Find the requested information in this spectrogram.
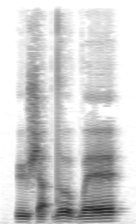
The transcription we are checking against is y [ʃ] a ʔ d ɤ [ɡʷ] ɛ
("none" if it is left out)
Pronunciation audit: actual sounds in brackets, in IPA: ʃ, ɡʷ

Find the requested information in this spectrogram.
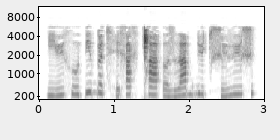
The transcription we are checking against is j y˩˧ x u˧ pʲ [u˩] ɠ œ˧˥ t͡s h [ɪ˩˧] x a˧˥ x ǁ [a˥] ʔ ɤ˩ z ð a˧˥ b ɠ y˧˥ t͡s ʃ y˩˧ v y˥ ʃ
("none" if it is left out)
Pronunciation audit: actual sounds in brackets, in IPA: u˥, ɪ˩˧, a˧

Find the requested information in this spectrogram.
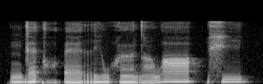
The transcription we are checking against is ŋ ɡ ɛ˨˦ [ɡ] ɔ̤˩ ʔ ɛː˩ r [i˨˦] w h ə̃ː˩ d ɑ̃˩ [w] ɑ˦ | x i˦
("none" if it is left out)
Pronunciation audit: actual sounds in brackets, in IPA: ɡ, i˩, w

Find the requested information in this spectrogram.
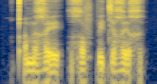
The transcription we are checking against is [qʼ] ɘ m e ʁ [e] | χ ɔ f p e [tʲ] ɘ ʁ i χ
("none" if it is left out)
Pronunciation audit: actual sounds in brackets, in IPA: qʼ, e, tʲ

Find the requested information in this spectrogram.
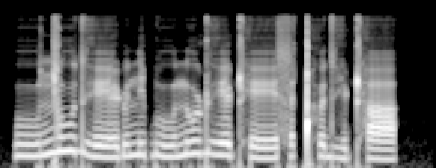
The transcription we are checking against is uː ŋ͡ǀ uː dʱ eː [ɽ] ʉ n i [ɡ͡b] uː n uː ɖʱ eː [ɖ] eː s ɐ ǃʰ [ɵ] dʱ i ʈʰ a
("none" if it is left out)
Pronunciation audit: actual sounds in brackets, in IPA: ɽ, ɓ, ʈʰ, ɵ

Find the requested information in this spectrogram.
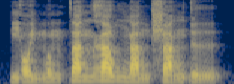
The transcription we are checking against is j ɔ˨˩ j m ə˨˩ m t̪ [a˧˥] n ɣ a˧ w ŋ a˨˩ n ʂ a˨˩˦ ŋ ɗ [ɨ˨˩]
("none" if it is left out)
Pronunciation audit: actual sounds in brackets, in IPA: a˧, ɨ˨˩

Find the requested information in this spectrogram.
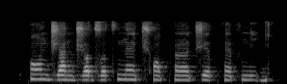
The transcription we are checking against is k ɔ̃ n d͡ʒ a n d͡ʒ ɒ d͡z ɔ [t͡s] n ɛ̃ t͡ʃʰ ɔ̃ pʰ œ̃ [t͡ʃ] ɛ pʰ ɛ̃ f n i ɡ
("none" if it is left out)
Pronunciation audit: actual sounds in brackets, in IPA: t͡s, t͡ʃ

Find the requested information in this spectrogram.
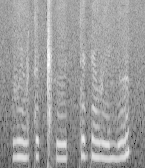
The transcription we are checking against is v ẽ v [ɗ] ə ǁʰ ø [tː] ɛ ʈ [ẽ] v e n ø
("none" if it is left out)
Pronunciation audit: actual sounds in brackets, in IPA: t, tː, ɛ̃

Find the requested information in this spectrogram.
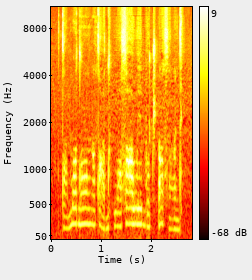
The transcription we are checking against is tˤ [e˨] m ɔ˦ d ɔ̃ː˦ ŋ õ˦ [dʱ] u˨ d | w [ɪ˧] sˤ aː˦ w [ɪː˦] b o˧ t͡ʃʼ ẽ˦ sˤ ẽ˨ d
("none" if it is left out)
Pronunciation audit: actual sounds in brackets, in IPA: e˨, tˤ, ɪ˧, ɪː˦

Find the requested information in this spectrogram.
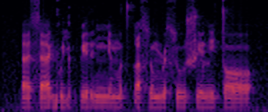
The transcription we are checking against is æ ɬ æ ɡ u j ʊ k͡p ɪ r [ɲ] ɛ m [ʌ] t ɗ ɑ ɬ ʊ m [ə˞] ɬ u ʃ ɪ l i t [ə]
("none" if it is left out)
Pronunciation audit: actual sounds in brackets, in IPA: ɲ, ʌ, ə˞, ɔ

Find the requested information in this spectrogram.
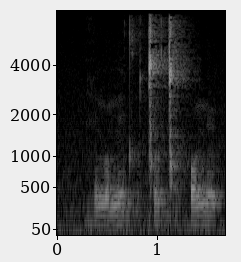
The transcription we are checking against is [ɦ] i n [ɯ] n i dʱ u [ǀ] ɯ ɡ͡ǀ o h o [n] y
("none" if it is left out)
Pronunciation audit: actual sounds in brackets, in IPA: ɦ, u, ǀ, n

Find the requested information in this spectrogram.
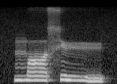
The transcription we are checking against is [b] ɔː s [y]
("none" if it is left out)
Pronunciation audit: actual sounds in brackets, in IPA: m, y

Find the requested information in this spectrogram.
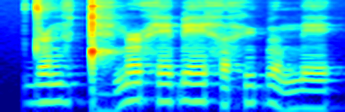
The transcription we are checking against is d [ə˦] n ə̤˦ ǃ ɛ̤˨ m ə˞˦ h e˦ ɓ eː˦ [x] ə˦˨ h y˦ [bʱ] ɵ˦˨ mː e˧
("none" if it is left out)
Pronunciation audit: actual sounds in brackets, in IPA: ə˞˦, h, ɓ

